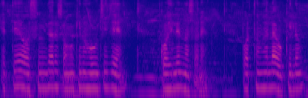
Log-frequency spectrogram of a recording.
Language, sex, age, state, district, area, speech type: Odia, male, 18-30, Odisha, Mayurbhanj, rural, spontaneous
